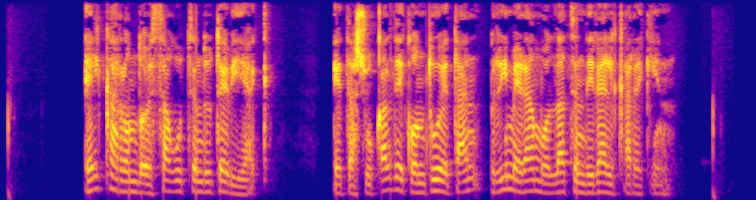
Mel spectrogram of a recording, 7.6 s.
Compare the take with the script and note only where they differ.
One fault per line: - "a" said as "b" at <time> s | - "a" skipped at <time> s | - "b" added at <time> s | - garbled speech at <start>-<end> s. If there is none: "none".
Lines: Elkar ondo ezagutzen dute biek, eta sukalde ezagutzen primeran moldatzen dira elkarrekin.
- "ezagutzen" said as "kontuetan" at 4.1 s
